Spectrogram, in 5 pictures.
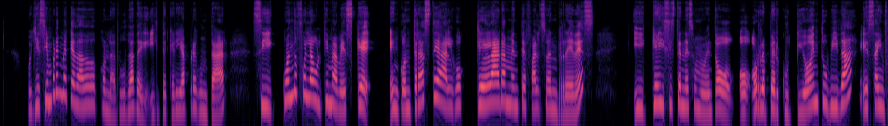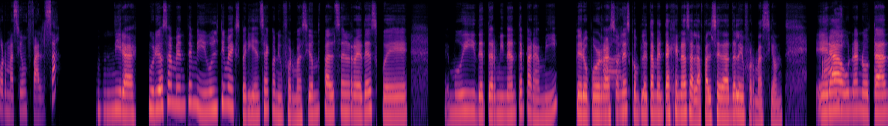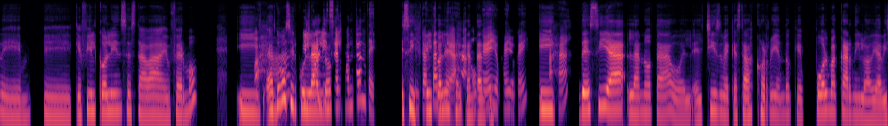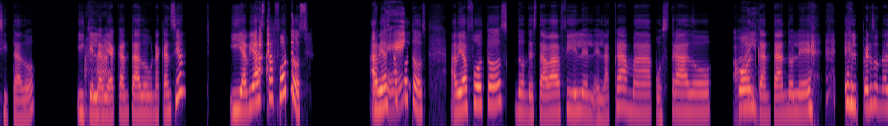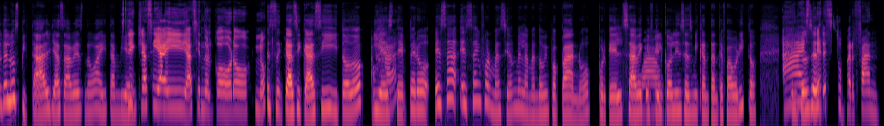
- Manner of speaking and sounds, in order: laugh; chuckle
- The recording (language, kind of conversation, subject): Spanish, podcast, ¿Qué haces cuando ves información falsa en internet?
